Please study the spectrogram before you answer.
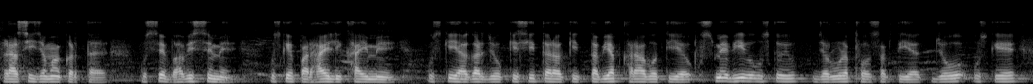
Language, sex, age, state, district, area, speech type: Hindi, male, 30-45, Bihar, Muzaffarpur, rural, spontaneous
